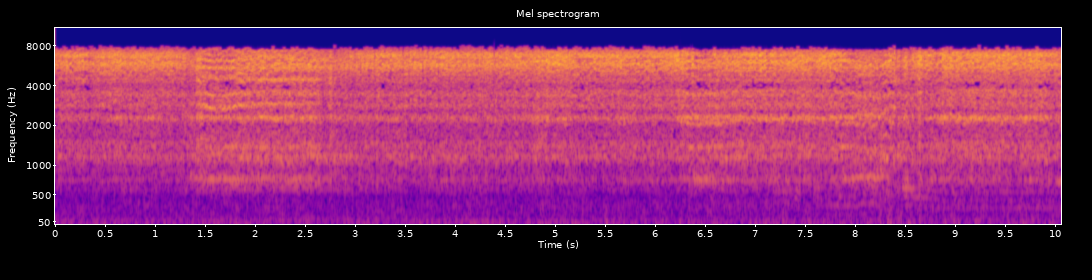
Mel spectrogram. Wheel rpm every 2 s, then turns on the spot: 200, 200, 200, 200, 200.
none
